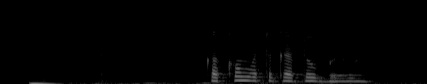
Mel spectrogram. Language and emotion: Russian, sad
